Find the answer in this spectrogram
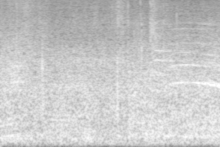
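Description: A faint, brief high-pitched animal call about a second in, over quiet outdoor background noise.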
